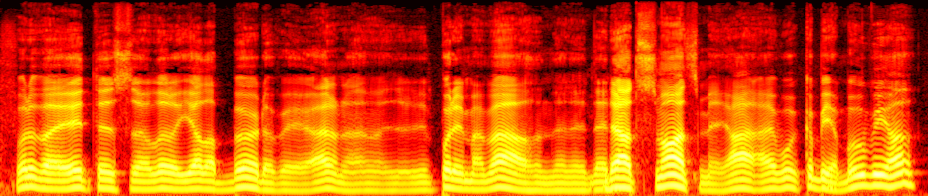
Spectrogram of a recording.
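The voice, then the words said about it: Mumbling impression of another person's voice. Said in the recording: “sounds just like him with like a glass of water in his mouth”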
